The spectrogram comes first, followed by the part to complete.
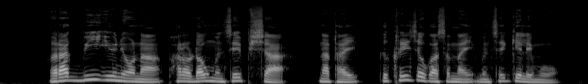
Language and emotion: Bodo, neutral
